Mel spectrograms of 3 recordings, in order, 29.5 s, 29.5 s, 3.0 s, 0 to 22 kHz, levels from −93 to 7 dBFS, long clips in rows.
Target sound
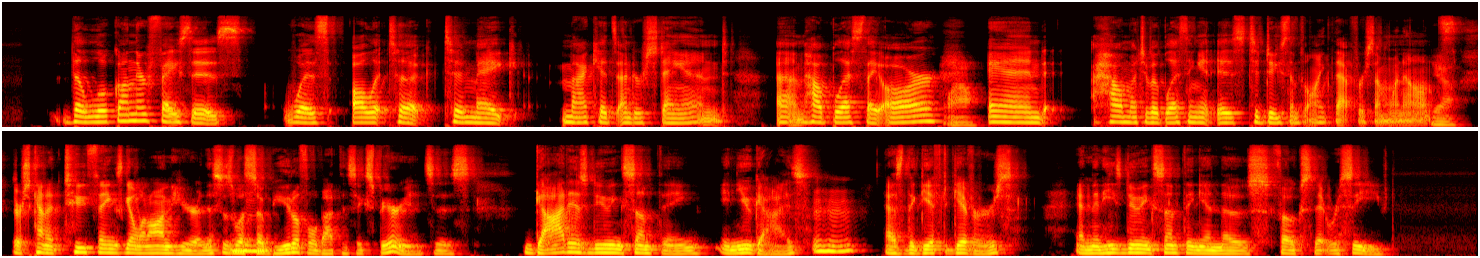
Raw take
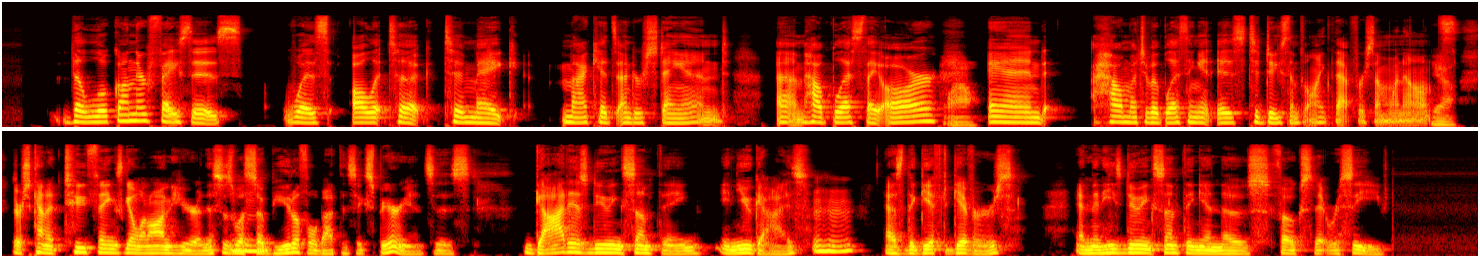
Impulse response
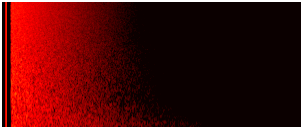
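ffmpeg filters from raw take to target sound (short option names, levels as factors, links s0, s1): -af "aecho=1:1:81|162:0.126|0.034,volume=0.668" -ar 48000 -c:a mp2 -b:a 128k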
